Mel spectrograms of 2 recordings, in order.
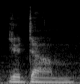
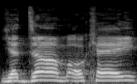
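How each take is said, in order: First: Low, quiet deadpan insult; deadpan mock thought. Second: Louder, insult through laughter; laughing mock insult. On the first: Voicing a supposed private thought to a friend, deadpan. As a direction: toss it off low and under your breath. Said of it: "this is my actual thought". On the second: Repeating the joke insult to a friend, laughing. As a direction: crack up while pretending to insult.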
